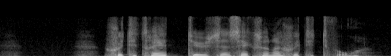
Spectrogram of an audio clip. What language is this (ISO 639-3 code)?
swe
